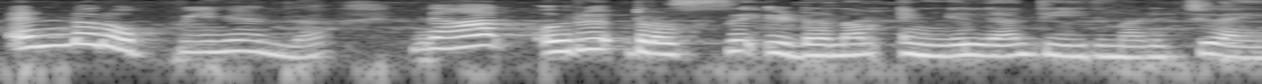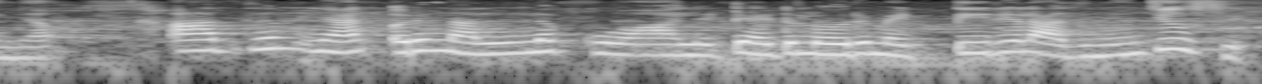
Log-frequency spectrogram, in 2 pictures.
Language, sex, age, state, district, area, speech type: Malayalam, female, 18-30, Kerala, Idukki, rural, spontaneous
